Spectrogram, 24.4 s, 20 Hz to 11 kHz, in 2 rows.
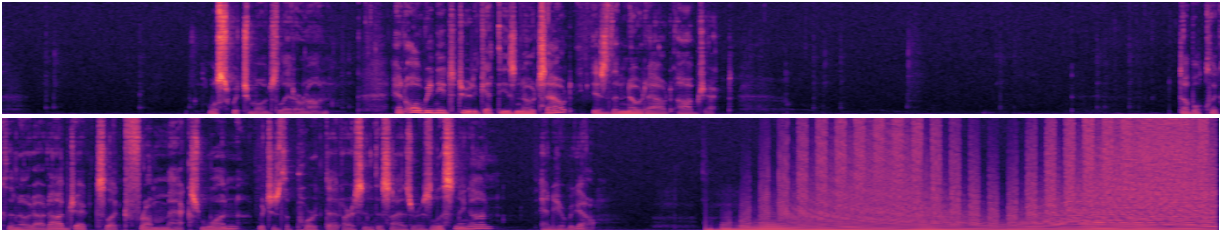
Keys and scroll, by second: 5.4 n, 6.2 t.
